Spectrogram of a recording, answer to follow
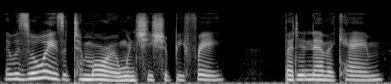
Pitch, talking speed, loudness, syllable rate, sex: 220 Hz, 230 wpm, -15 LUFS, 5.8 syllables/s, female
